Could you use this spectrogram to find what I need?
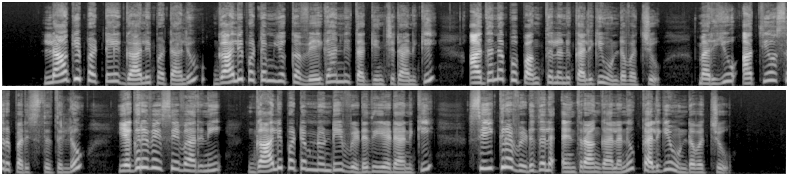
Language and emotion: Telugu, neutral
